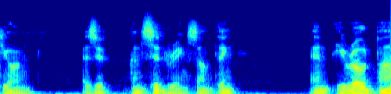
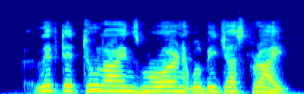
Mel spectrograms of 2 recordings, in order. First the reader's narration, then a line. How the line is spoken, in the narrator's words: cried he in a feeble voice, to which he tried to impart a dashing note, ill-suited to his weak figure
